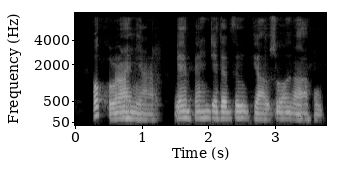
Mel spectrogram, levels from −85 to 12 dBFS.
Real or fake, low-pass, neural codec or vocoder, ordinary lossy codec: fake; 7.2 kHz; codec, 16 kHz in and 24 kHz out, 0.6 kbps, FireRedTTS-2 codec; none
